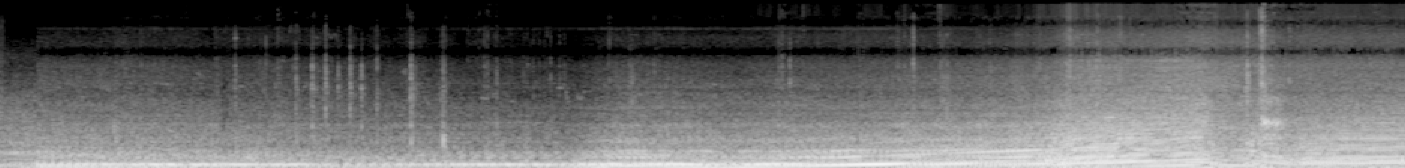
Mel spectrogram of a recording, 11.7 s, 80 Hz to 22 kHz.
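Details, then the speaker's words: 2001 Ford Mustang GT 4.6 2V V8, lightly floored while driving: revs rise with a rough ticking puff riding on the deep exhaust note; exhaust leak, audible to nearby drivers. "you're gonna be able to hear the exhaust leak you hear that you probably don't like that ticking noise but it sounds terrible and like anybody that's driving nearby me can hear it"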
